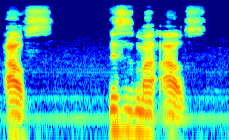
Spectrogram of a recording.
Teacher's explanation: A key feature of the Cockney accent is dropping the H that starts with words.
